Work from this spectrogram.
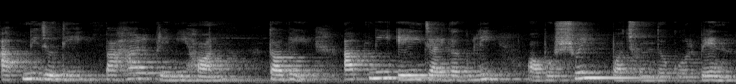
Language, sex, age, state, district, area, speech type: Bengali, female, 60+, West Bengal, Paschim Bardhaman, urban, spontaneous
